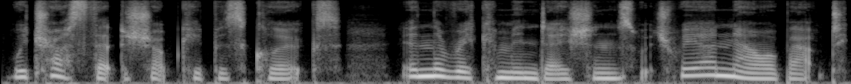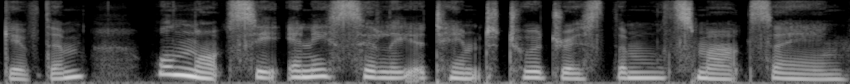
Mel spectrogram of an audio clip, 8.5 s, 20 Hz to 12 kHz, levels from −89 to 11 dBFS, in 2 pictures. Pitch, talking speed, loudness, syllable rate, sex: 200 Hz, 205 wpm, -19 LUFS, 5.2 syllables/s, female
